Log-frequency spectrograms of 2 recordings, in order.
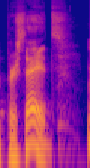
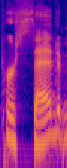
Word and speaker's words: Perseid: That's not how you say it, apparently. It's like Perseus. It comes from the root word Perseus. So it's like Perseid. – Perseids. – Yeah, Perseid meteor shower.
